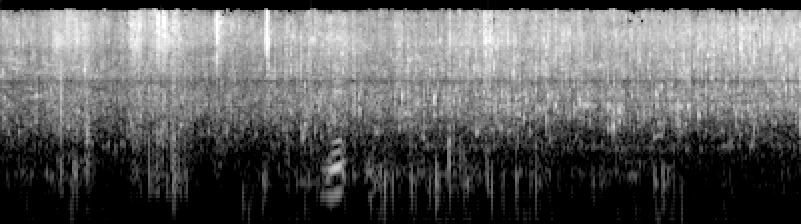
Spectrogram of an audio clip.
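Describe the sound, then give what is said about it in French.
Water trickles steadily from a small spring basin where salamanders lay their young each year, a continuous babble and splash with one slightly louder gurgle partway through, filling the whole recording outdoors. “Mais en général, euh, tous les ans, euh, elle, vient euh, déposer chez les jeunes dans cette petite vasque la source du moteur.”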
